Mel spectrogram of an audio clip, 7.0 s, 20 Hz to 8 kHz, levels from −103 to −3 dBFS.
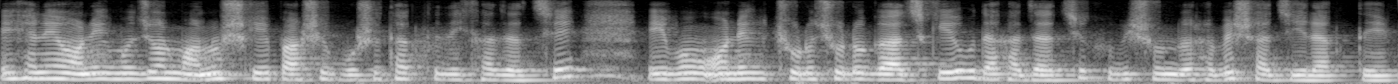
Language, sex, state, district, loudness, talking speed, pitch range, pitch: Bengali, female, West Bengal, Paschim Medinipur, -17 LUFS, 180 wpm, 185-215 Hz, 205 Hz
